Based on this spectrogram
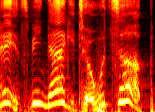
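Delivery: high, slow put-on voice. Trying out the voice planned for Nagito in Danganronpa 2, high-pitched Nagito voice. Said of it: "like the high-pitched Kai".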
